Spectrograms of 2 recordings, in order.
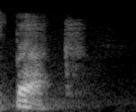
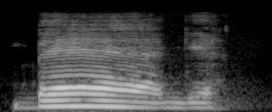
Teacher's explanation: The g is not voiced. So we can hear k, back, instead of bag.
